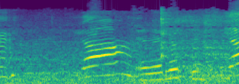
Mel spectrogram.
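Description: Children's high-pitched voices: a child's rising-and-falling call about a second in, then a lower voice sound, over a steady background hubbub.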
